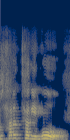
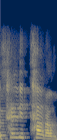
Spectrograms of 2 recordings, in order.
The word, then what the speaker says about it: 사르탁: 이건 몽골어로 사르탁이고 일본 사람들은 이 사르탁을 살리타라고 발음했거든요. 그래서 우리는 살리타라고 더 많이 알고 있죠.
